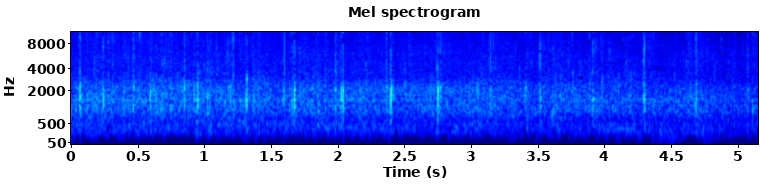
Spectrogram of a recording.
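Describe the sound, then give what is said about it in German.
A big round of applause from a church gathering in Bern for everyone who volunteers: many hands clapping in a dense, steady wash, with sharper individual claps popping out here and there, sustained at even loudness with no voices over it. “Na, und jetzt bitte ich uns alle für einen fetten Applaus.”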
